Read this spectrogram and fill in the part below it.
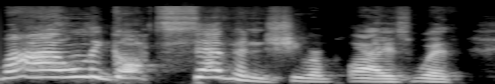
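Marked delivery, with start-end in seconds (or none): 0.0-1.3 put-on thick British accent, pitched very high. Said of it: "it was a really thick British accent".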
